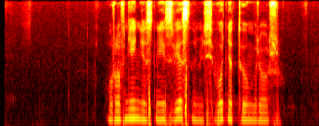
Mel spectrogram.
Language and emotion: Russian, sad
